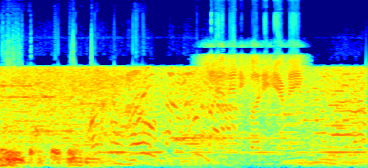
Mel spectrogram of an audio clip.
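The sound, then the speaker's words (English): A shortwave radio broadcast comes through as a narrow-band, noisy signal, with a voice and warbling tones smeared by crackle and steady interference. “And if they get their way, the shortwaves might sound less like this.”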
